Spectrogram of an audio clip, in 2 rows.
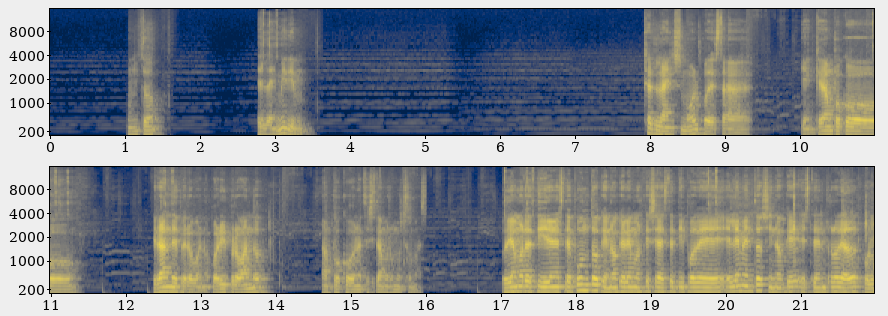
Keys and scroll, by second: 7.3 Return.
